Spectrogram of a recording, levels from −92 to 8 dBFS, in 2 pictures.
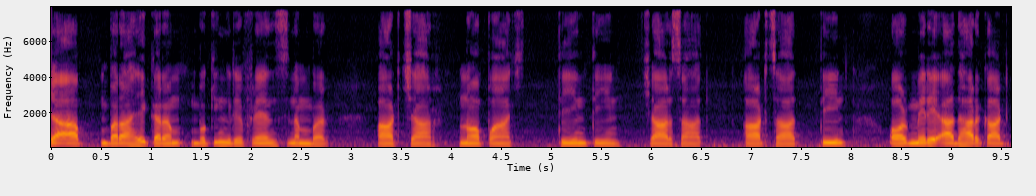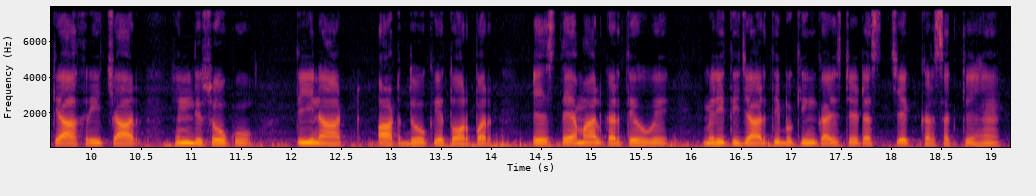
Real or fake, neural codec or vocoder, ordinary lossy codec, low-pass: fake; codec, 16 kHz, 16 kbps, FunCodec, trained on Chinese and English, 50 frames a second; none; none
